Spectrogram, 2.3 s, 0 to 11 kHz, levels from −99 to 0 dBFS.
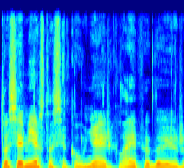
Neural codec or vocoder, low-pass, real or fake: none; 9.9 kHz; real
